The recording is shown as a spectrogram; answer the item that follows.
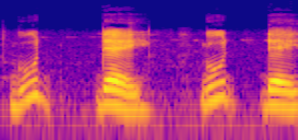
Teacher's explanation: So, the good is the normal tone and the day is rise. Then it will create a wave tone like good day. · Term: Rising falling intonation, slide or inflection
